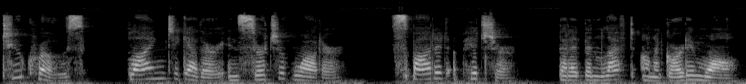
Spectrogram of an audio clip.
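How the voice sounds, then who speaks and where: Slow, measured woman narrating, faint background noise. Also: mid-range voice, expressive, rough recording. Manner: measured, careful reading. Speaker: audiobook narrator. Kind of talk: scripted storybook narration.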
